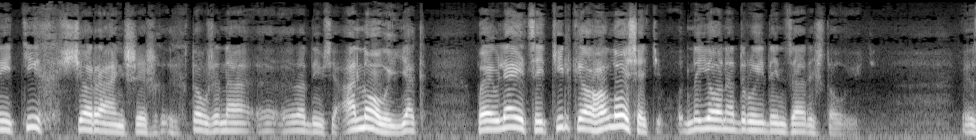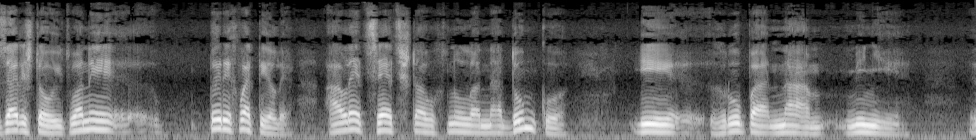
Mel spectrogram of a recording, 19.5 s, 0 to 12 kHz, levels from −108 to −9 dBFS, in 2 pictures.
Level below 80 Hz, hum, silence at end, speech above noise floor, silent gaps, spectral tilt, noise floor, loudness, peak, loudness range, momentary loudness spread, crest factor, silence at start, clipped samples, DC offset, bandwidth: -52 dBFS; none; 0 s; 31 dB; none; -6 dB/octave; -51 dBFS; -20 LUFS; -2 dBFS; 7 LU; 16 LU; 18 dB; 0 s; under 0.1%; under 0.1%; 11 kHz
